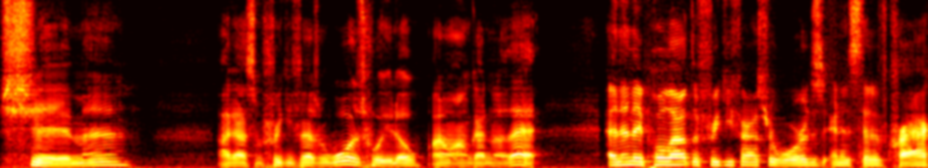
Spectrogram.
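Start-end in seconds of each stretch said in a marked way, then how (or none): 0.0-5.4 Southwestern local's way of talking. Acting out a Jimmy John's worker handing over rewards: put-on Southwest guy voice. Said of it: "they talk like this".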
